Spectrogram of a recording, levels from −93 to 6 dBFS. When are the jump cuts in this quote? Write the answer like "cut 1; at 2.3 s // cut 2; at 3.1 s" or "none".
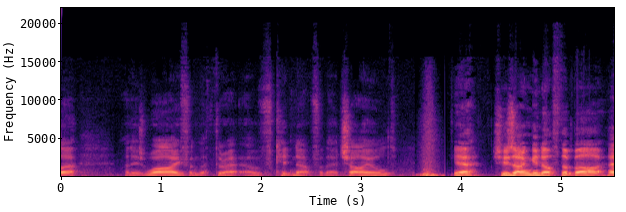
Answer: cut 1; at 3.8 s

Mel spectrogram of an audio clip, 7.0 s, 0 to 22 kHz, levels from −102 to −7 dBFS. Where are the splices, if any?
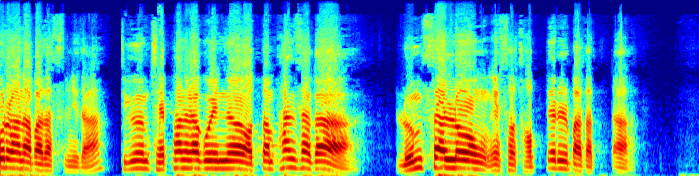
cut 1; at 1.1 s

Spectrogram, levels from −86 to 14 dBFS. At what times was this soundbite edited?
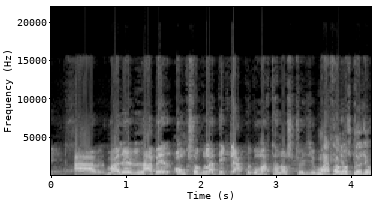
none

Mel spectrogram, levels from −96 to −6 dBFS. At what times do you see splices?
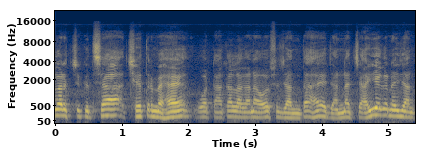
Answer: none

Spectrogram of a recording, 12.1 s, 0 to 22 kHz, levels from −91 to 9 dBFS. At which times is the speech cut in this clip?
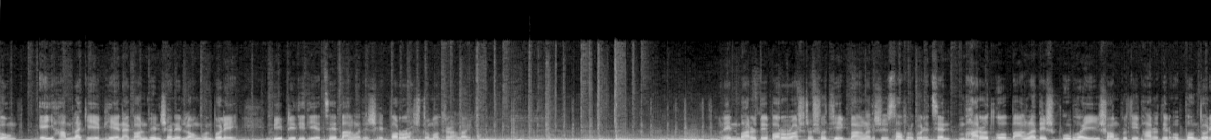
cut 1; at 7.2 s

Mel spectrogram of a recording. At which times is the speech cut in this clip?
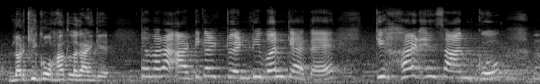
cut 1; at 1.4 s

